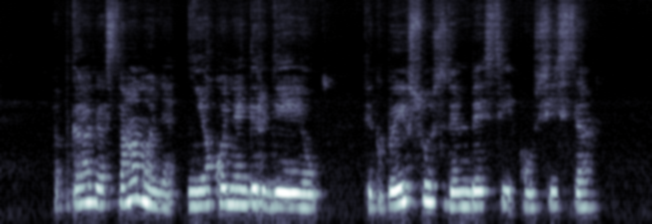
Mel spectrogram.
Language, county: Lithuanian, Utena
